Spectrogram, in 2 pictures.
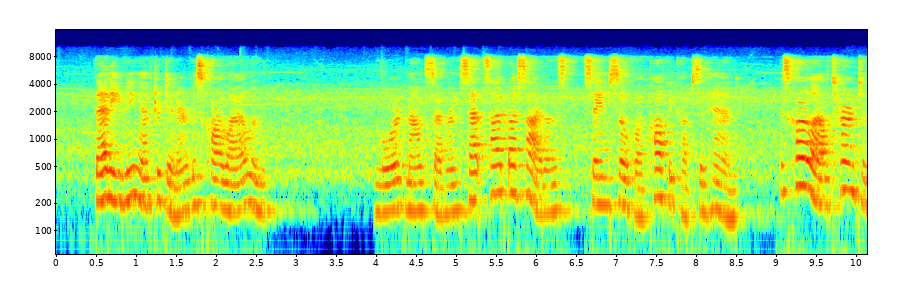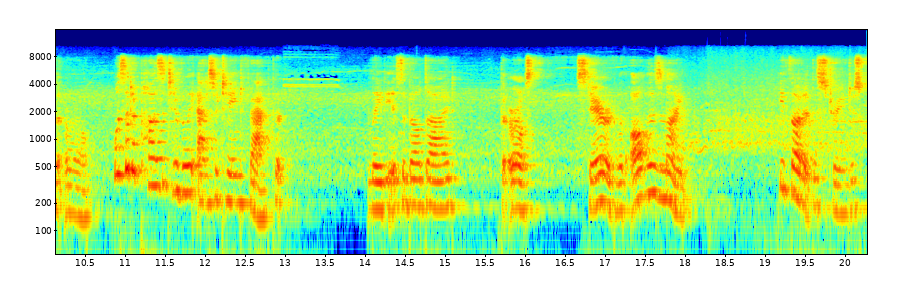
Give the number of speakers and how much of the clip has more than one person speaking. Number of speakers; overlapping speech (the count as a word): one, no overlap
